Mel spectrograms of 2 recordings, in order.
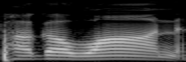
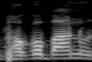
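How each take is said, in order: First: The consonant before the last syllable is w. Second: The consonant before the last syllable is b. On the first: The speaker calls it right. "এই অন্তস্থ বটাকে ওয়া রূপে উচ্চারণ করতে হয়" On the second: The speaker calls it wrong. "এটা ভগবান উচ্চারণ করলে হবে না"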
